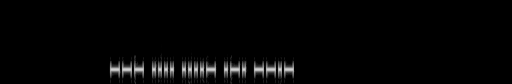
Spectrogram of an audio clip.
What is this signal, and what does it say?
Morse code, heard as a keyed tone, about 40 wpm, 700 Hz. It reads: OH4RQ
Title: DXCC-100 Call Signs - 5 Characters - 40wpm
